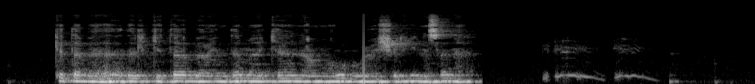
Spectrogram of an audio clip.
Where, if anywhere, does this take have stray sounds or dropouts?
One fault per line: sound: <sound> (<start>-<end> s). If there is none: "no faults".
sound: throat clearing (5.4-6.6 s)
